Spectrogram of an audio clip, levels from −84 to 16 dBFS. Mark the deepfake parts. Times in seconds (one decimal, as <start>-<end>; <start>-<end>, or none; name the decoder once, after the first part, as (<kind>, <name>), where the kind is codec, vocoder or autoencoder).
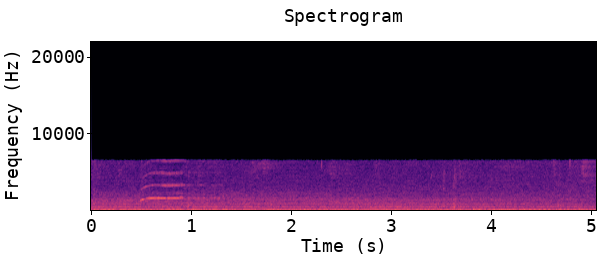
0.6-1.3 (vocoder, HiFi-GAN)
